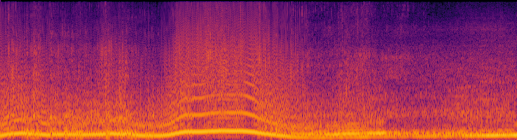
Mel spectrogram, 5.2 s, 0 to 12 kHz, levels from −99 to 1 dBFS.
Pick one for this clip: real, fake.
real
